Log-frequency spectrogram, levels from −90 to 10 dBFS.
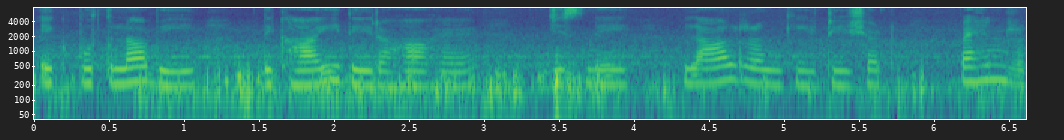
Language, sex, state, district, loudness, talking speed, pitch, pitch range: Hindi, female, Haryana, Rohtak, -20 LUFS, 125 wpm, 205 Hz, 195-225 Hz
